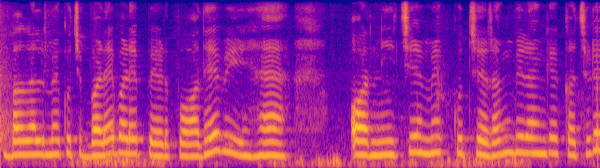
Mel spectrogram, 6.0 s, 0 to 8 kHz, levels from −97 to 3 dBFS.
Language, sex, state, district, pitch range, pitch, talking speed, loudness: Hindi, female, Jharkhand, Garhwa, 235-270 Hz, 245 Hz, 160 wpm, -18 LUFS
